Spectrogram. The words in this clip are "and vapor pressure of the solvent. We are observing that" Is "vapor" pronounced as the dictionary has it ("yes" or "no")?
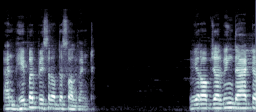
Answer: no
